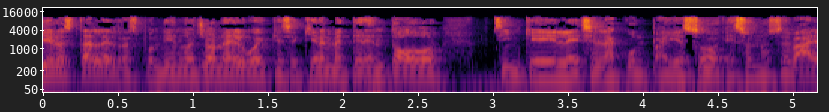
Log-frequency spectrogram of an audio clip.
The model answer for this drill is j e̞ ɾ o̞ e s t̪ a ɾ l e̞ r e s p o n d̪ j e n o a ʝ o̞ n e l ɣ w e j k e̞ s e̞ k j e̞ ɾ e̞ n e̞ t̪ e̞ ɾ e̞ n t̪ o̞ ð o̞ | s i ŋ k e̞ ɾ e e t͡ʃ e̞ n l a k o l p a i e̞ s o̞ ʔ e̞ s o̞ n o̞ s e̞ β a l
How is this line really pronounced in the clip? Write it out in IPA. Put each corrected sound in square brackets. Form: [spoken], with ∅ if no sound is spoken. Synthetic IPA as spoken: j e̞ ɾ o̞ e s t̪ a ɾ l e̞ r e s p o n d̪ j e n o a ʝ o̞ n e l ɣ w e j k e̞ s e̞ k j e̞ ɾ e̞ [m] e̞ t̪ e̞ ɾ e̞ n t̪ o̞ ð o̞ | s i ŋ k e̞ [l] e e t͡ʃ e̞ n l a k [u] l p a i e̞ s o̞ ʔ e̞ s o̞ n o̞ s e̞ β a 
